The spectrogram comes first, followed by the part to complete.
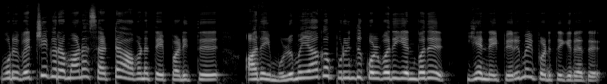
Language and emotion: Tamil, happy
